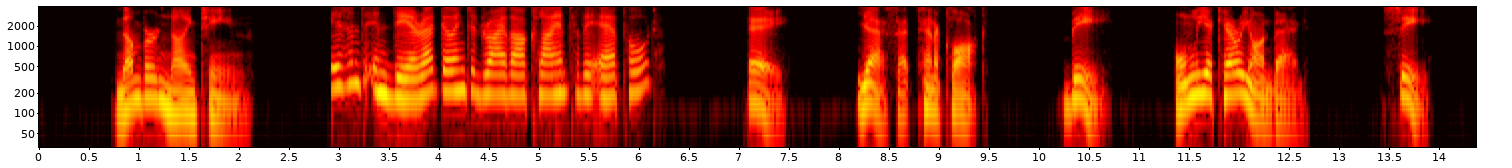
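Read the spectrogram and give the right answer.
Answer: A: Yes, at 10 o'clock.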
